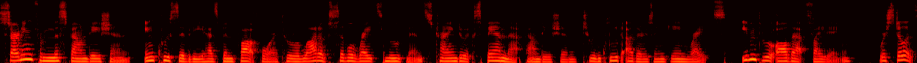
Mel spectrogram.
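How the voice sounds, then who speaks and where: A woman speaks with a very deep, low pitch and a dark, mellow tone. Her pace is moderate, with ordinary pitch variation. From Philadelphia. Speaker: community organizer, podcast co-host. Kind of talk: scripted narration.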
